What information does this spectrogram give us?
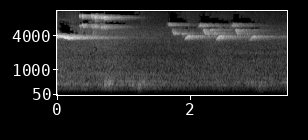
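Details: Blue-and-white flycatcher singing in mountain forest in spring, cloudy, 14°C, the day after rain: thin, high whistled notes, some slurred and some in short descending steps, over a soft hiss of background noise.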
